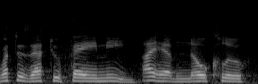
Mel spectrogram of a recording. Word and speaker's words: étouffée: If you put the emphasis on the end of it, étouffée, that's smothering food with a sauce. So don't say étouffée, that's smothering a person, and you can get yourself in trouble.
